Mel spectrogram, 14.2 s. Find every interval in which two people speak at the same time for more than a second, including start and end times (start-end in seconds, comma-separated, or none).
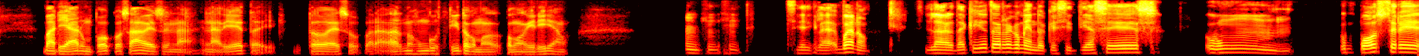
none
